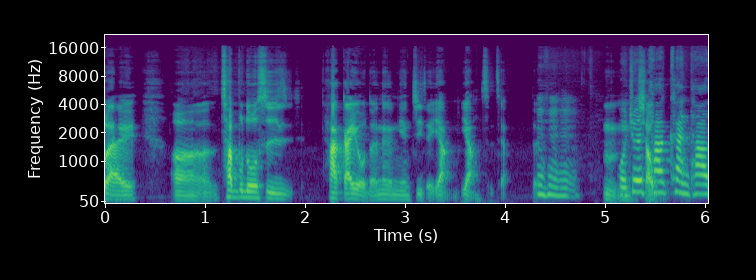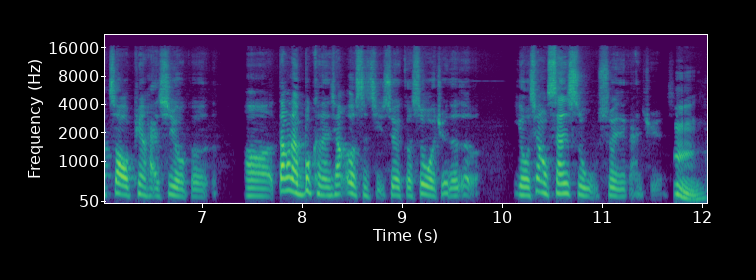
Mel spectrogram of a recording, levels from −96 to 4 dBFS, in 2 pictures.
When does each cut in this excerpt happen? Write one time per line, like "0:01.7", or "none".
none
